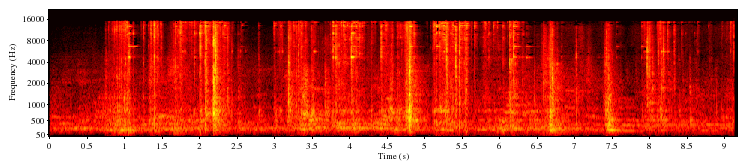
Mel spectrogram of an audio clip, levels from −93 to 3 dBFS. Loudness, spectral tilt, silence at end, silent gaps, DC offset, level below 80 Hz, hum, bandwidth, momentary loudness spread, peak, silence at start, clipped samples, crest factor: -24 LUFS; -1 dB/octave; 0.05 s; none; under 0.1%; -72 dBFS; none; 16 kHz; 23 LU; 0 dBFS; 0.05 s; under 0.1%; 28 dB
